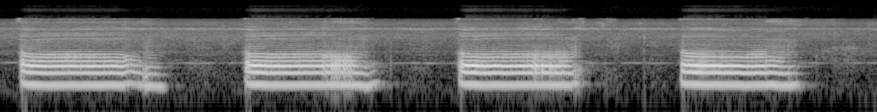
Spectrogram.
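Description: A man chanting a bija (seed) mantra: four long syllables, each held on one steady low pitch for about a second and a half, with short pauses for breath between them.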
